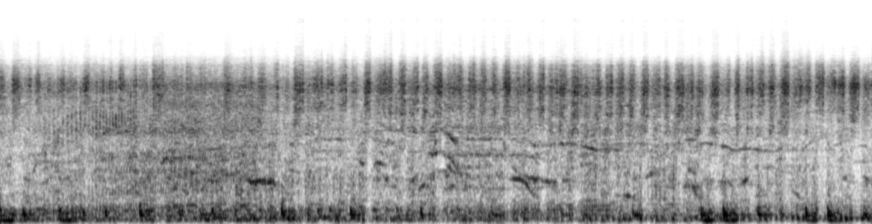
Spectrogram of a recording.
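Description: Procession music: several voices singing together over a fast, steady rattle of shakers.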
